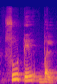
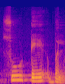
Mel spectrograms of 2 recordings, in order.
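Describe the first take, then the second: First: Said in the usual way. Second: सूटेबल drawn out very slowly in three parts; सूटेबल syllable by syllable; broken into syllables. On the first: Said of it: "इस word में आप देखिए three syllable है". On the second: Shown as a demonstration. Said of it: "word को मैं तीन तरह से ब्रेक कर पा रहा हूँ".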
